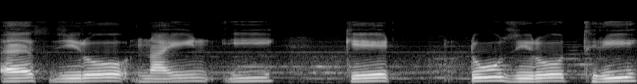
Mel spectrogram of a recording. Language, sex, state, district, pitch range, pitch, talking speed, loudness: Hindi, male, Chhattisgarh, Jashpur, 145-165 Hz, 155 Hz, 85 wpm, -13 LUFS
